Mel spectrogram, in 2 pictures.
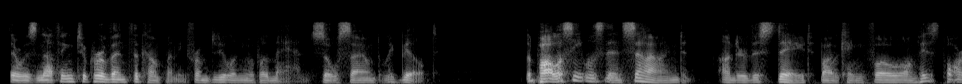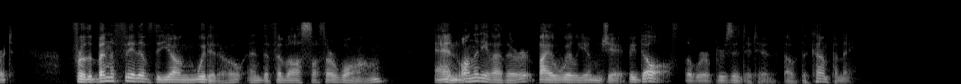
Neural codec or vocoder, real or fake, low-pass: codec, 16 kHz in and 24 kHz out, 0.4 kbps, LongCat-Audio-Codec, fine tuned four codebook decoder; fake; 7.2 kHz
